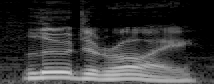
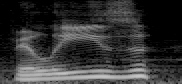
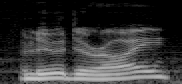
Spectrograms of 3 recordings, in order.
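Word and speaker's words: filles du roi: this move is pronounced flew deroy i think it's it's spelled f-i-l-l-e-s like phillies but i do not believe it's pronounced that way it's frank i believe it's flu deroy potentially but because uh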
